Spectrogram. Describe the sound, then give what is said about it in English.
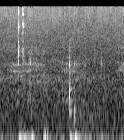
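A computer clicks faintly as someone clicks through a repeated sequence, giving a few soft, quick clicks in small irregular clusters. “Yeah, and this is going the same as it did the last time, so I'm just going to click through it.”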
